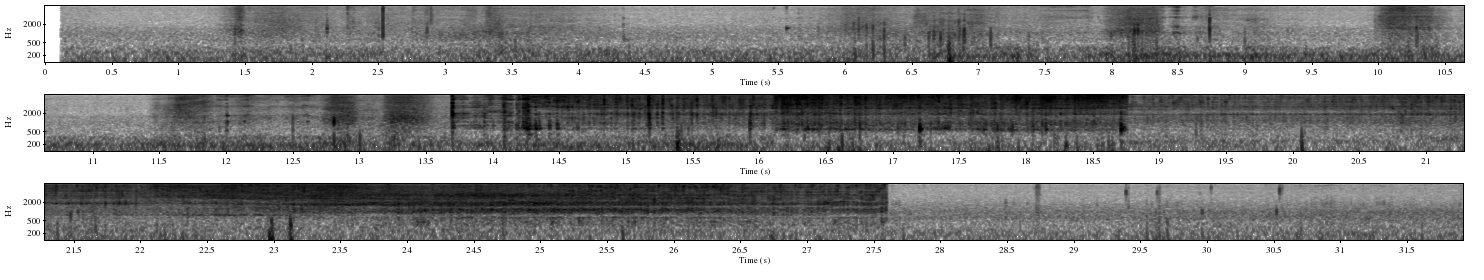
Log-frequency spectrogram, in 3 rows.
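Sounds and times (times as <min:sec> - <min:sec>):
sausage sizzling in a pot: 0:13.7 - 0:27.6.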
